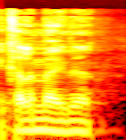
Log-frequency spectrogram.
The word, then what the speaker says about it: Kalemegdan: and and one thing that stuck in my mind, and I know I'm going to butcher the name, is the uh, Kalemegdan. – Yeah, Kalemegdan Fortress.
